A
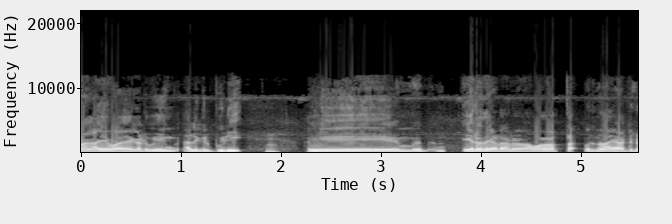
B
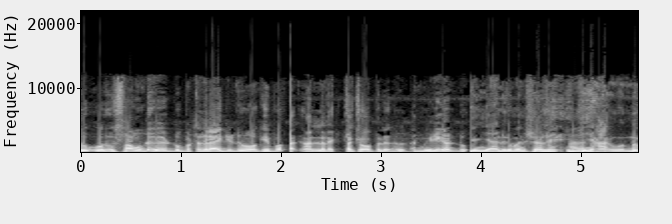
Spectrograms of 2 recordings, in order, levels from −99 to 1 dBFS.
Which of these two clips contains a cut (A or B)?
B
